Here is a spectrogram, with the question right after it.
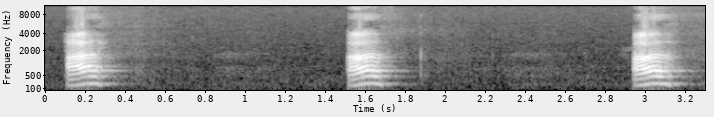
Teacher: ہوا ٹکرا رہی ہے ہاتھ پر تو اس کا مطلب ہوا کہ تا جو ہے اس کے اندر صفت حمز ہے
